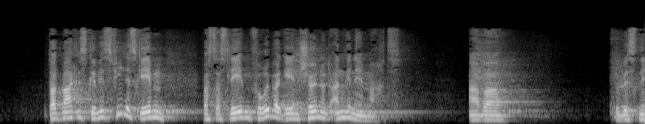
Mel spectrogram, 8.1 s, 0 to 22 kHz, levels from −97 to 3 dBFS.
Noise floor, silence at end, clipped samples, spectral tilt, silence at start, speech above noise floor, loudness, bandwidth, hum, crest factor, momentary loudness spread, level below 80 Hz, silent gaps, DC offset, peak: -78 dBFS; 0 s; under 0.1%; -6 dB/octave; 0.6 s; 55 dB; -24 LUFS; 10 kHz; none; 20 dB; 17 LU; -66 dBFS; none; under 0.1%; -6 dBFS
